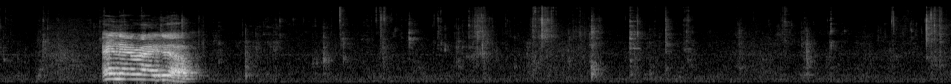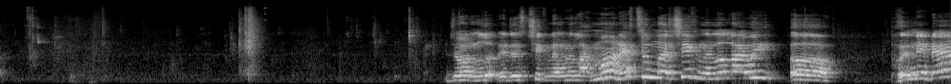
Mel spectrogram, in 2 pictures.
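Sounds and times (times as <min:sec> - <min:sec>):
chewing and mouth clicks: 0:02.0 - 0:10.3, 0:11.2 - 0:14.0.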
